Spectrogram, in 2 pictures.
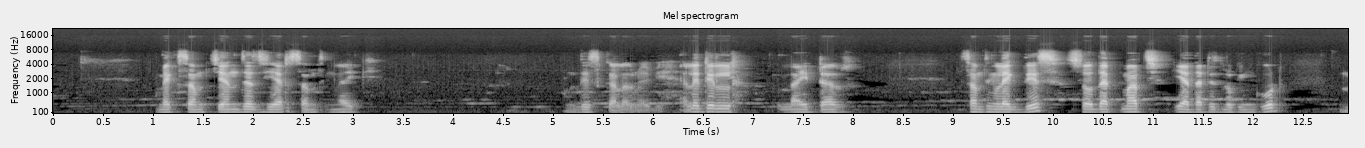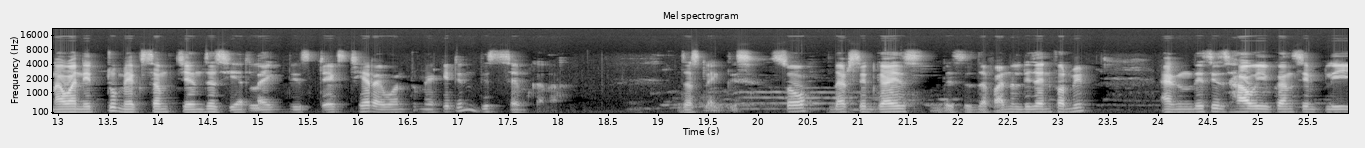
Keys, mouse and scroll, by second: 8.4 v, 9.1 click, 10.3-10.7 alt+scroll down 1, 11.7 alt+scroll up 1, 12.6 click, 14.0 shift+click, 15.4 shift+click, 17.8 click, 18.4 v, 21.1-22.1 typing, 21.2 click.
